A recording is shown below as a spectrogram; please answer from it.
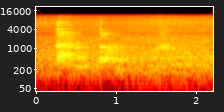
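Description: A man clearing his throat and breathing close to a microphone: a few short, rough throat sounds between sentences.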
